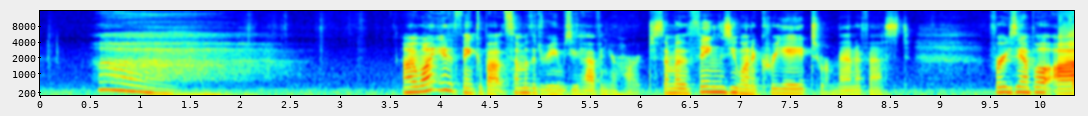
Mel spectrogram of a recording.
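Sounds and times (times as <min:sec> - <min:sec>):
long slow deep breath in during a guided relaxation: 0:00.6 - 0:02.7
speech: 0:03.6 - 0:09.0, 0:09.6 - 0:10.3.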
